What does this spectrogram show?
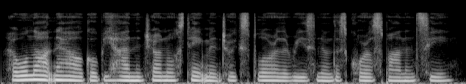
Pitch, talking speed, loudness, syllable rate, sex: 180 Hz, 205 wpm, -16 LUFS, 6.4 syllables/s, female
